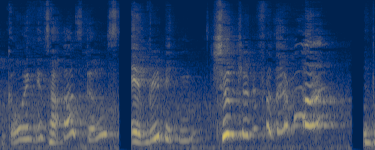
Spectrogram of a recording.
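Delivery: high, slow, sobbing through the words; crying. Real, not acted. Mom imagining children taken from mothers, crying. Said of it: "I'm so sorry I did this crying".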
